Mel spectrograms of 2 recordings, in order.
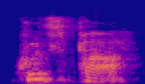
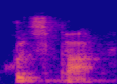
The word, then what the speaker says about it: chutzpah: So this word is pronounced chutzpah, chutzpah. Okay, CH. The word C has no vowel in no pronunciation in Jew, in Hebrew. So it's pronounced chutzpah.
